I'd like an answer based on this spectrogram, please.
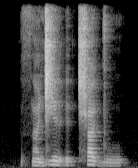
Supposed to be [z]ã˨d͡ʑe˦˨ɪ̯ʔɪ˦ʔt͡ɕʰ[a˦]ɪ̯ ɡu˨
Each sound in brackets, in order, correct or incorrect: incorrect, incorrect

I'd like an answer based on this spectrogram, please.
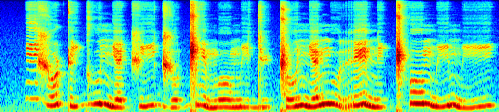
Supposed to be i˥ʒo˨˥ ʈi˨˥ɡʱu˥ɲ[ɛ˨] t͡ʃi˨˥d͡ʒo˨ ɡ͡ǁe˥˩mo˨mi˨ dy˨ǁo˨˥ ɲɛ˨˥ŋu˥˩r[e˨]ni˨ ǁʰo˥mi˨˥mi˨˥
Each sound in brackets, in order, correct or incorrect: correct, incorrect

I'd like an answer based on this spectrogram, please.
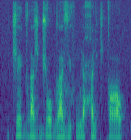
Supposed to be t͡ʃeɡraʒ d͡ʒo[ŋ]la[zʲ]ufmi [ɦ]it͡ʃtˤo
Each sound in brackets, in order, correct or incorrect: incorrect, correct, incorrect

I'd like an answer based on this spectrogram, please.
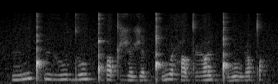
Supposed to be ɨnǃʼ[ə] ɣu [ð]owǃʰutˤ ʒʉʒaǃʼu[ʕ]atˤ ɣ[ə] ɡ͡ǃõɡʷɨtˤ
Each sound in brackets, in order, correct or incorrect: incorrect, incorrect, incorrect, incorrect

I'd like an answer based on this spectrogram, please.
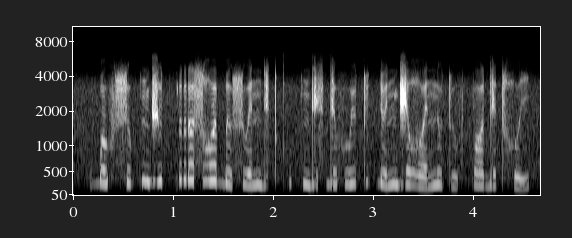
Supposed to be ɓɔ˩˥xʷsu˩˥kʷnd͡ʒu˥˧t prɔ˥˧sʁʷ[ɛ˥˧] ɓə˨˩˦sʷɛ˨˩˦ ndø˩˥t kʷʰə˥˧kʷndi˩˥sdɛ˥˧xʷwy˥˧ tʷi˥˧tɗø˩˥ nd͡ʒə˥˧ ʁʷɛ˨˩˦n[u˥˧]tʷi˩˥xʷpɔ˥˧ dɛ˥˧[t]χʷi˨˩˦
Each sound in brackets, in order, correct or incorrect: correct, correct, correct

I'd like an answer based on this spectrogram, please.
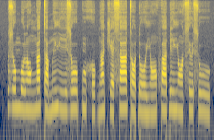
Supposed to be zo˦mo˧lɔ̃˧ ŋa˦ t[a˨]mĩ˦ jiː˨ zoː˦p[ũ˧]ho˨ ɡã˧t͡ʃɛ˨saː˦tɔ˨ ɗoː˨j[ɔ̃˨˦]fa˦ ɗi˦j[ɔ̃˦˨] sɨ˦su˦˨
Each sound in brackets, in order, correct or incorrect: correct, correct, correct, incorrect

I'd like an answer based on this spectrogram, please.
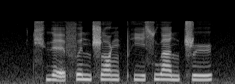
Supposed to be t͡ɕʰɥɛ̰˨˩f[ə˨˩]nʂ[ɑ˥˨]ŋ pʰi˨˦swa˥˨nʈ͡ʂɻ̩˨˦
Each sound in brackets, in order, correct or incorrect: incorrect, correct

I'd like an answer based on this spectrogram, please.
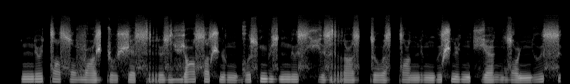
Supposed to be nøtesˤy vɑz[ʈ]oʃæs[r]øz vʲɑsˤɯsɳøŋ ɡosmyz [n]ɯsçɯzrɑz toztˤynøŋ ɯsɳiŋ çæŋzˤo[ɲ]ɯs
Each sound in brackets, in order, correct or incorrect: correct, correct, correct, correct

